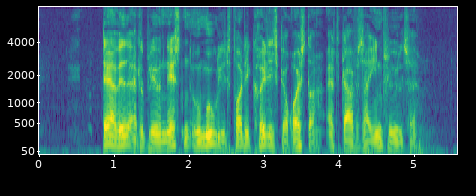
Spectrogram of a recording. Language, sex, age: Danish, male, 64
